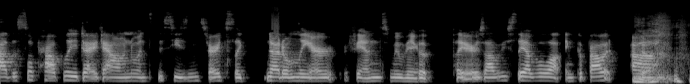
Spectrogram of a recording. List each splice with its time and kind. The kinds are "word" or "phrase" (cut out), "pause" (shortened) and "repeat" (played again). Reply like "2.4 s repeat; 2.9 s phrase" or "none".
2.5 s pause; 4.2 s word; 5.6 s phrase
